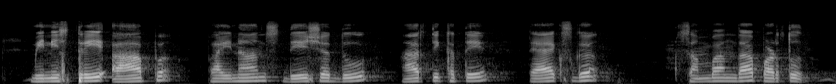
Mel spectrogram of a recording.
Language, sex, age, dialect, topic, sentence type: Kannada, male, 18-24, Northeastern, banking, statement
